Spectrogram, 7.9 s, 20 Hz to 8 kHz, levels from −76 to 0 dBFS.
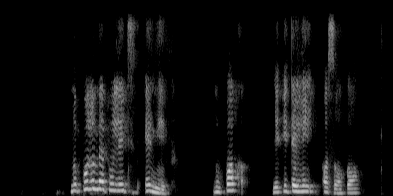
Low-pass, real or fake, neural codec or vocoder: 7.2 kHz; fake; codec, 16 kHz, 2 kbps, FreqCodec, smaller model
